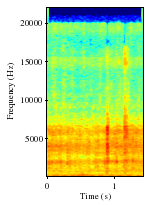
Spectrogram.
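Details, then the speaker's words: Yamaha XJ900S Diversion after curing a misfire blamed on ethanol supermarket petrol, idling at about 1000 rpm: smooth, even low burble with a steady beat and no stumbles; normal idle, engine ticking over cleanly. "oh ah so there we are the tick over his nose over just just to bang on a thousand which is just where i like it and look at that purring like a kitten after three months i've got my bike back"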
